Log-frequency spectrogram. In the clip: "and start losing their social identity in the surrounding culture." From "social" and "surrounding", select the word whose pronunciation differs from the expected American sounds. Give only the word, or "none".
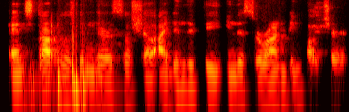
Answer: none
